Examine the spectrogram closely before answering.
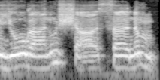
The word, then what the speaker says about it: योगानुशासनम: पहला शलजम वाला जो होता है तालव्य शकार जिसको बोलते हैं, और दूसरा दंतीय सकार जिसको सांप वाला स होता है, सपेरा वाला स, वो वाला। तो दोनों का उच्चारण अलग अलग पता होना चाहिए हमको। योगानुशासनम ऐसा बोलेंगे। तो पहला सूत्र हमने देख लिया क्या है?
